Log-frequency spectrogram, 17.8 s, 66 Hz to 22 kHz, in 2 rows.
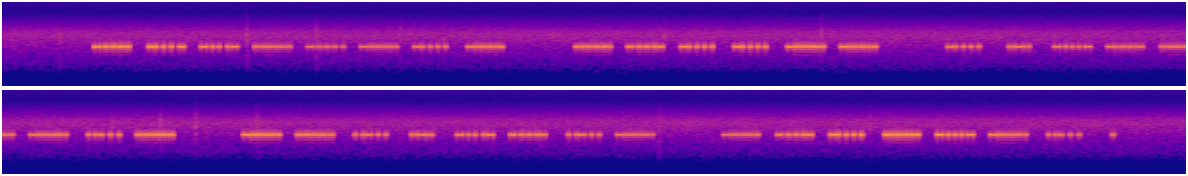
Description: Hellschreiber (Feld-Hell, 122.5 baud), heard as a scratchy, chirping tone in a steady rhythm, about 1010 Hz, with radio static and fading. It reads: RUMSFELD CALLED LINDSEYS ESTIMATE BALONEY.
